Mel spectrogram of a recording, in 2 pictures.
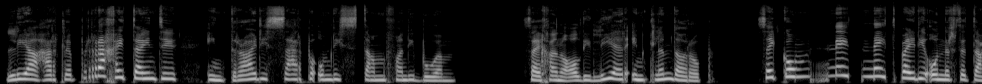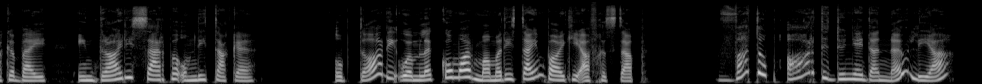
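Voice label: Afrikaans, female, voice over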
